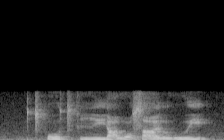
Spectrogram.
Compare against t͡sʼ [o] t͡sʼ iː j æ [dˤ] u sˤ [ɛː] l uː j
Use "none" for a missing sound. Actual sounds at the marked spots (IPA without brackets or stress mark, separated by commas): o, ðˤ, ɛː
